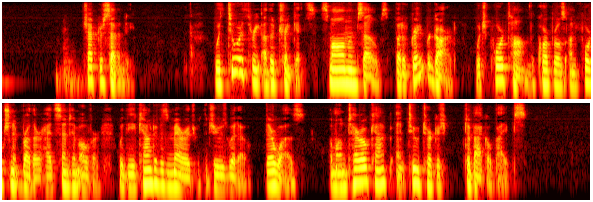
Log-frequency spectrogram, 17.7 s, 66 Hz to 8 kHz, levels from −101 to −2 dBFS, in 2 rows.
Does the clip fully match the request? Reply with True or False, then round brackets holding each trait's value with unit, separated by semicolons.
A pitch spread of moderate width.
True (3.4 semitones)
